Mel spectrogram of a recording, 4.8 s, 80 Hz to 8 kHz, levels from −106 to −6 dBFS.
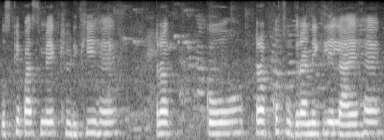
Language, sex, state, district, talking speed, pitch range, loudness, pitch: Hindi, female, Maharashtra, Gondia, 185 wpm, 225-235 Hz, -15 LUFS, 230 Hz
